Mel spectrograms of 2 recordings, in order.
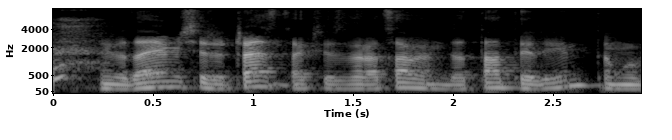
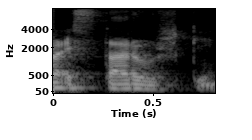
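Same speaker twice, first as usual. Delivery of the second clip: normal talking voice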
